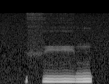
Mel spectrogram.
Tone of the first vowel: high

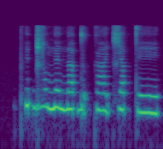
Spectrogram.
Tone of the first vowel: high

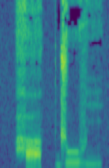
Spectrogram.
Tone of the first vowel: low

